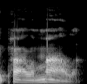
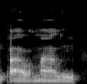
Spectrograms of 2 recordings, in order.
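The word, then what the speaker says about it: Polamalu: pittsburgh knight with troy palamala now i pronounce his name on wrong on purpose i know his name troy palamalu but him troy palamala simple as that or more raven fan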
